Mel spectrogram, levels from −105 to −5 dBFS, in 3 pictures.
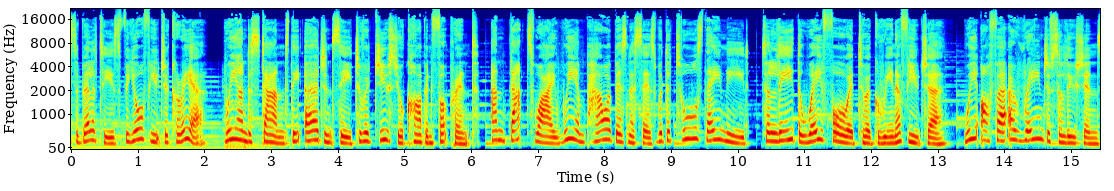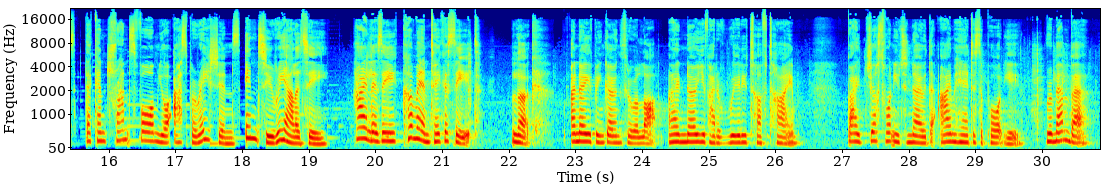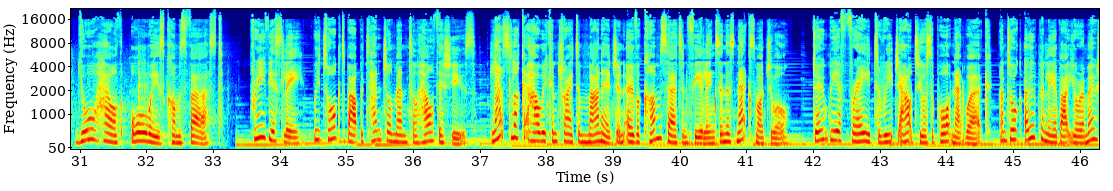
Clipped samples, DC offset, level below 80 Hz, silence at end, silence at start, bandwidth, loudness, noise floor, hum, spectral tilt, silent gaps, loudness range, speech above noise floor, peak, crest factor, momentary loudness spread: under 0.1%; under 0.1%; -56 dBFS; 0 s; 0 s; over 20 kHz; -18 LUFS; -47 dBFS; none; -5.5 dB/octave; none; 2 LU; 29 dB; 0 dBFS; 18 dB; 6 LU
